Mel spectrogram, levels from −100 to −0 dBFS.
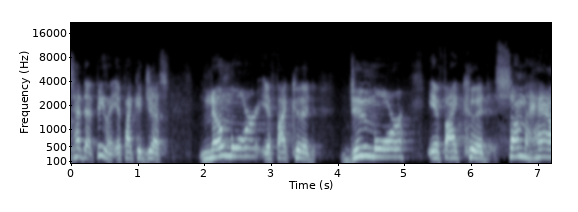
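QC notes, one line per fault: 0.67–3.43 s, call bitrate drop: audio turns rough and muffled, fitting a fall from 64 to 19 kbps; spectrogram shows the high band cut away for about 1.2 s.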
